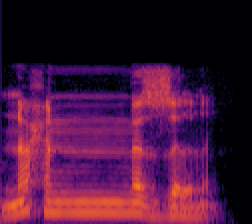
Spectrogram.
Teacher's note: nahnu nazzalna. Nun ketemu nun, ini boleh idgham.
